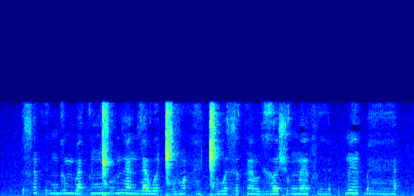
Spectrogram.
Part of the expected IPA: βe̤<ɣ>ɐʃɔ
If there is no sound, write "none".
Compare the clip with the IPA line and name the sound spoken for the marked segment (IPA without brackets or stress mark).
ɣ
